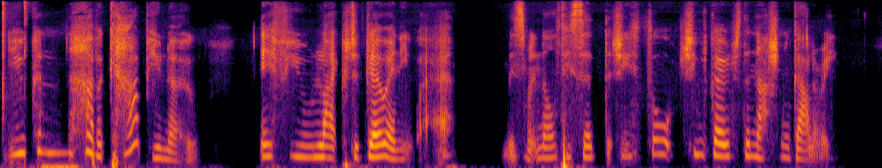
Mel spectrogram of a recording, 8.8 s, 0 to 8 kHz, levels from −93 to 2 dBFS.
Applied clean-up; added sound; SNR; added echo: neural mask model Resemble Enhance denoiser.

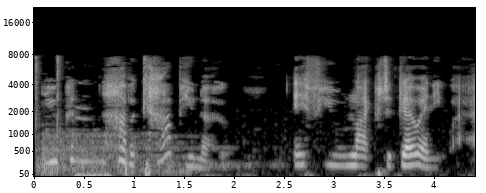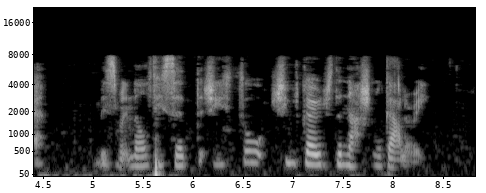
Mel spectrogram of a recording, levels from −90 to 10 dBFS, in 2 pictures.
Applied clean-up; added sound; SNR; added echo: classical method Wiener filter.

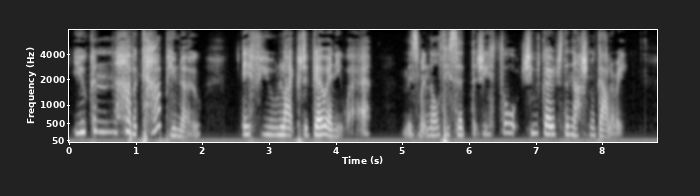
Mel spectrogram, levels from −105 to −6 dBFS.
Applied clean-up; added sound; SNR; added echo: none; none; none; none.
